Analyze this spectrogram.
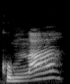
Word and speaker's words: Kamala: And this has been analyzed to death, but really it probably should be something like Kumla, from what I've been able to ascertain from reading.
